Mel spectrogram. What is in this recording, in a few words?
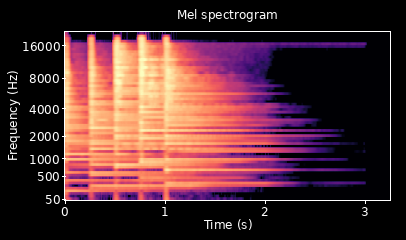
G Diminished 7th, Guitar; Gdim7 arpeggiated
